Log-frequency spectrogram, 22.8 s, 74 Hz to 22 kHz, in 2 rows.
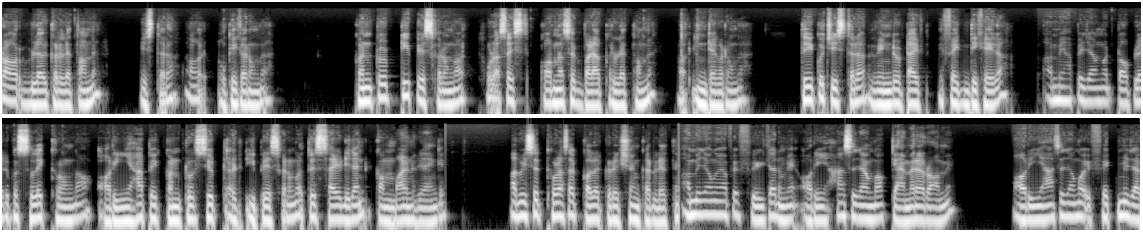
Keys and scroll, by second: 4.8 ctrl+t, 7.5 Return, 10.3 ctrl+0, 15.4 ctrl+alt+shift+e.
